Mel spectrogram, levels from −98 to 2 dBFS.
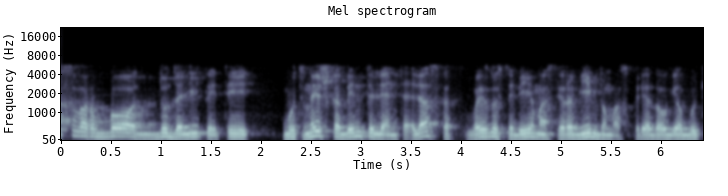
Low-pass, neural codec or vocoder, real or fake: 5.4 kHz; codec, 16 kHz, 16 kbps, FunCodec, trained on Chinese and English, 50 frames a second; fake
